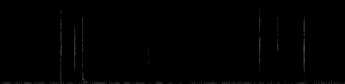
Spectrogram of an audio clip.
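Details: Prairie dogs crunch chickpeas, giving sharp dry cracks in small bursts.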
